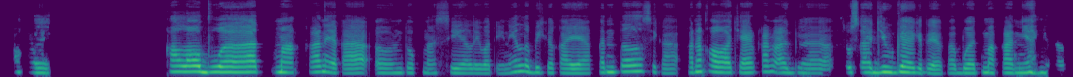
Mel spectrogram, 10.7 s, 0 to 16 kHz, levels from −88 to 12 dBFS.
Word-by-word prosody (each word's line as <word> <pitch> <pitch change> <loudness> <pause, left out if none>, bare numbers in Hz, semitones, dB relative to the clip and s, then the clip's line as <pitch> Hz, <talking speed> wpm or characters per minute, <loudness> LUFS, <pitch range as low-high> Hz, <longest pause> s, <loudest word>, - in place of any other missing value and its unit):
Oke. 225 -4 -5 1.2
Kalau 270 0 +5
buat 255 0 +6 0.2
makan 245 +2 -2
ya - - +2
Kak, 205 +1 -1
eee, 220 -1 -5
untuk 220 -1 -8
nasi 210 +1 -12 0.2
liwet 200 -1 -6
ini 205 +5 -11
lebih 235 -3 -1
ke 220 - -5
kayak 205 -1 0
kental 250 +3 +1
sih 255 - -10
Kak, 200 0 -11
karena 260 +3 +1
kalau 245 -2 +3
cair 230 0 -1
kan 270 0 -4
agak 220 -2 -7 0.3
susah 235 0 -4
juga 255 0 +6 0.2
gitu 210 - -5
ya 185 - -3
Kak 205 -1 -8
buat 210 0 0
makannya 220 +2 -1
gitu. 195 -3 -10
230 Hz, 170 wpm, -26 LUFS, 215-255 Hz, 1.2 s, buat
